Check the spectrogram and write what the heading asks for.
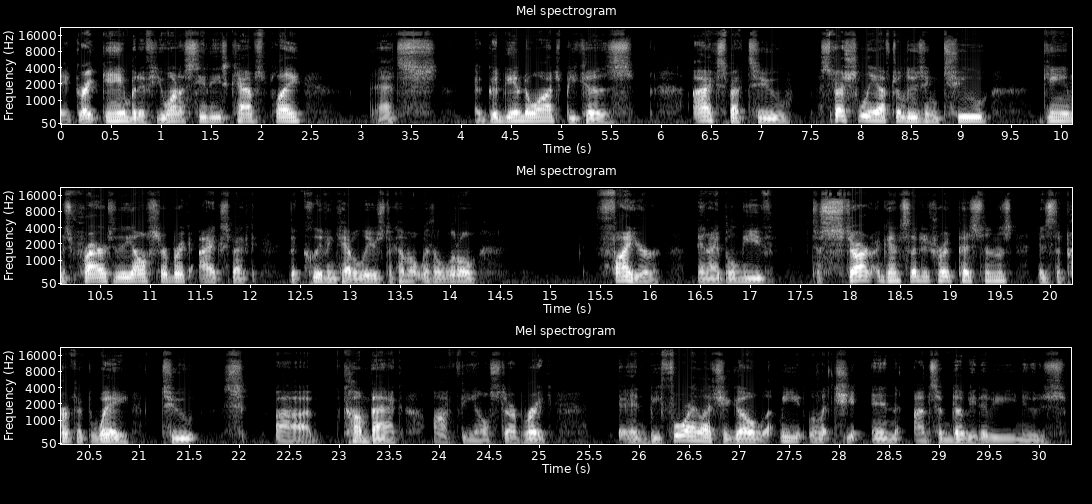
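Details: Man with cerebral palsy causing an occasional stutter; stuttering (speech disfluency).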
